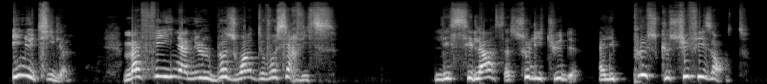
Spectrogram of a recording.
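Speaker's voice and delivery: hard, hostile voice. Voicing a lord who turns down an offered service: harsh, hostile voice. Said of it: "Il a une voix dure, mais vraiment hostile".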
